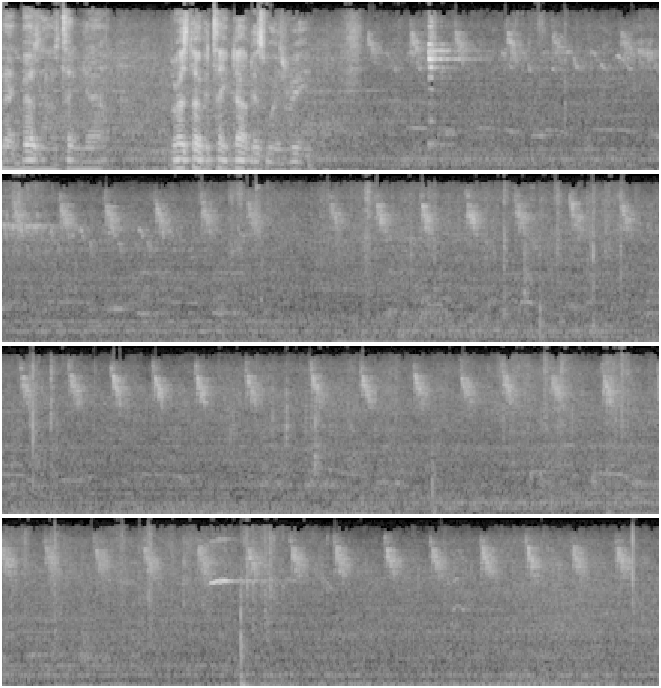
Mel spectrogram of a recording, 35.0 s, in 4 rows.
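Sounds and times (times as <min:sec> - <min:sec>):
low background hum: 0:00.0 - 0:35.0
bird chirping: 0:04.9 - 0:12.4, 0:21.6 - 0:34.7.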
